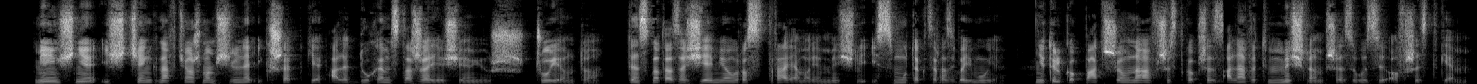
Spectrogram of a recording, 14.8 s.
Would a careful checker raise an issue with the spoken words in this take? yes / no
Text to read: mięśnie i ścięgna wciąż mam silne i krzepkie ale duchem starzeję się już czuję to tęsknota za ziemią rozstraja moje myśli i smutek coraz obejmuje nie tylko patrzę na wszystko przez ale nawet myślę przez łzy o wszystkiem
no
